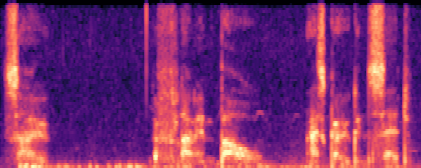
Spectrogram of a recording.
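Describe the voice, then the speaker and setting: A woman narrating a roleplay game playthrough in a breathy ASMR whisper, slowly and with pauses. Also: pushed and bright.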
